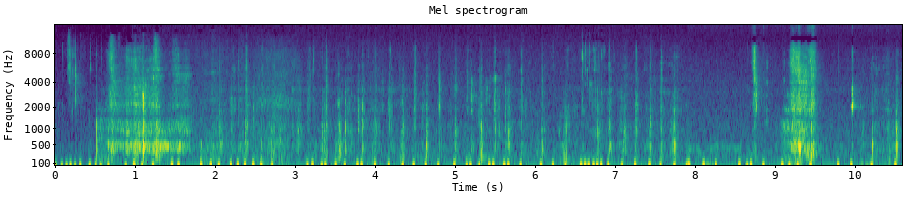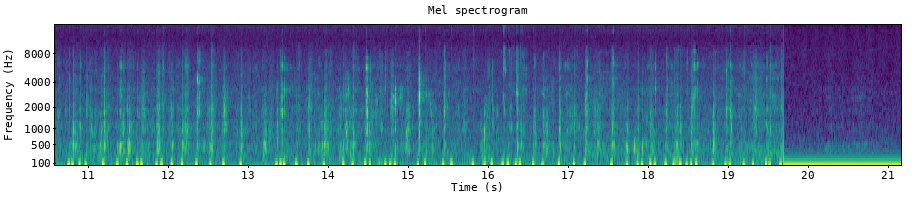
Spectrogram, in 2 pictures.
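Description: Close-miked eating sounds of spicy instant noodles with enoki mushrooms: wet chewing and rapid mouth clicks, with two louder moments, about a second in and about nine seconds in. The eating sounds cut off suddenly near the end.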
